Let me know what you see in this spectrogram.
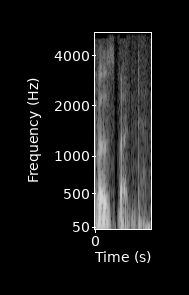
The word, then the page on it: Rosebud: rose·bud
